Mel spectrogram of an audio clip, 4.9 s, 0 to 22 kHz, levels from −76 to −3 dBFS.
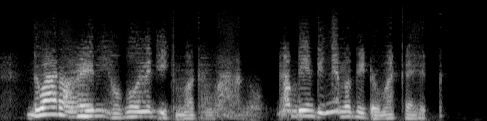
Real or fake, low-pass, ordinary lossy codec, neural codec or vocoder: fake; none; none; codec, 44.1 kHz, 0.9 kbps, DAC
